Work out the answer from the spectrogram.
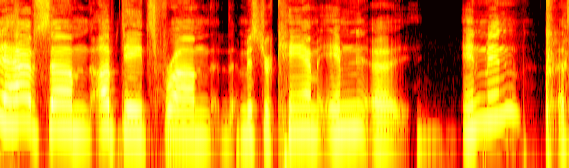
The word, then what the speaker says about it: Cam Inman: Cam Inman. That's how you pronounce it, right? Inman? Yes, Cam Inman.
